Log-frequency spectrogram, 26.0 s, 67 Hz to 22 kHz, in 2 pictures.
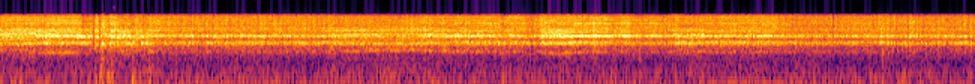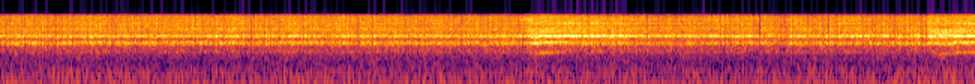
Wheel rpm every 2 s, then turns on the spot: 170, 170, 160, 160, 160, 160, 160, 160, 160, 160, 160, 160, 160.
none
